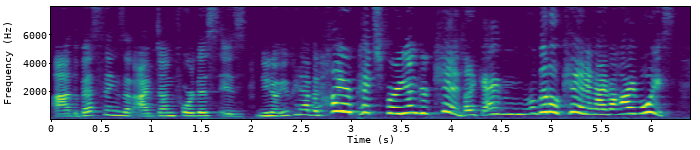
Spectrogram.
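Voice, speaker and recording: A woman's voice: extremely high pitch, sing-song, fast, sharp tone. A woman in her thirties giving upbeat, chatty homeschool advice to camera, often laughing. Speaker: homeschool vlogger. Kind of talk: casual advice talk to camera.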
